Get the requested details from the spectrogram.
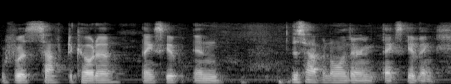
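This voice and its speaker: Noticeable background noise accompanies a man's very deep, low-pitched voice. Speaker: family history vlogger. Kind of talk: unscripted presentation narration. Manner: halting, self-correcting.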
